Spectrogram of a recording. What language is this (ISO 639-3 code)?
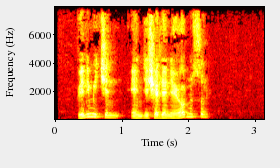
tur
